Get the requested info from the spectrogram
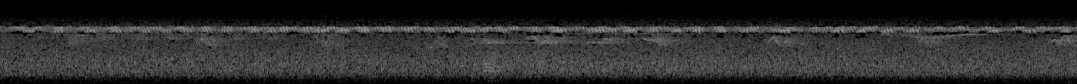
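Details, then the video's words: Unbroken high cricket trill recorded in Ukraine among chrysanthemums, shimmering and finely pulsed, overlaid by scattered softer, lower chirps from several other insects. "Заспокійливий звук цвіркунів//The soothing sound of crickets"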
